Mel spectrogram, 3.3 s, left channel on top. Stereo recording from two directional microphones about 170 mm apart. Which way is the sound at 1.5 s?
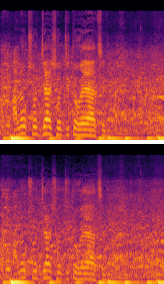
20° left (ahead or behind).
